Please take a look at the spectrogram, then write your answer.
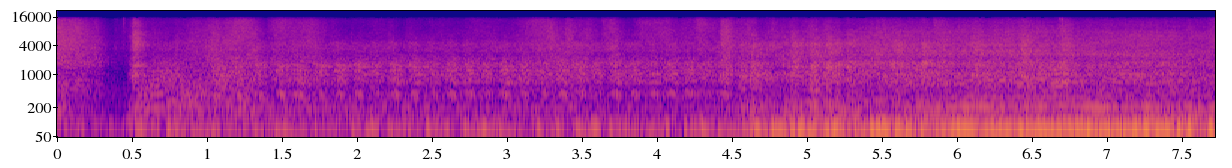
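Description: A Mercedes-Benz car engine, nicknamed the Batman Benz, starts after sitting unused for over two months, settling into a loud, steady idle that swells near the end; no one talks.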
